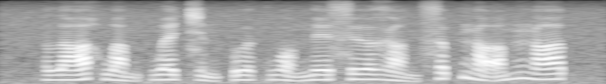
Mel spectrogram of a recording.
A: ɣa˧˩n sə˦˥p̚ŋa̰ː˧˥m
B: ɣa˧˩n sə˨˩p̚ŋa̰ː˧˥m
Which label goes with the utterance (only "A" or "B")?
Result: A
